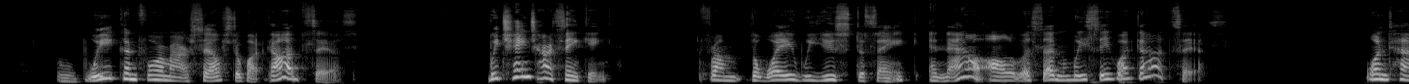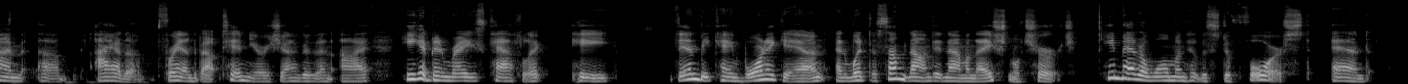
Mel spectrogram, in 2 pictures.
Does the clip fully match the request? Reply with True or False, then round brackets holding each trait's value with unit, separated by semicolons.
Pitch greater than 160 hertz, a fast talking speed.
False (185 Hz; 145 wpm)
